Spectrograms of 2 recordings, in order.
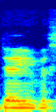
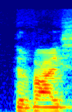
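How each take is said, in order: First: The name is said like 'Davis'. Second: The name ends with a 'vice' sound. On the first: The speaker calls it right. "the surname Davis spelt phonetically" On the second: The speaker calls it wrong. "device is technically wrong"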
